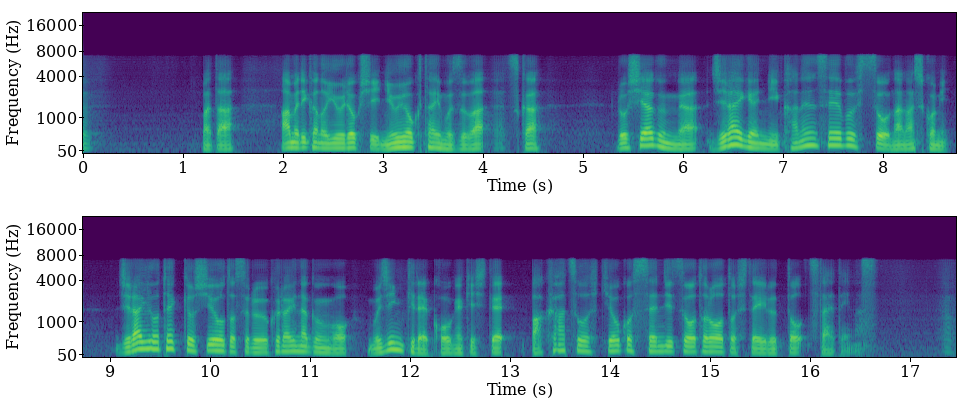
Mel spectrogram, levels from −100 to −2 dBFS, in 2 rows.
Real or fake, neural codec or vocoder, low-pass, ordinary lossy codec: fake; codec, 16 kHz, about 1 kbps, DyCAST, with the encoder's durations; 7.2 kHz; none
